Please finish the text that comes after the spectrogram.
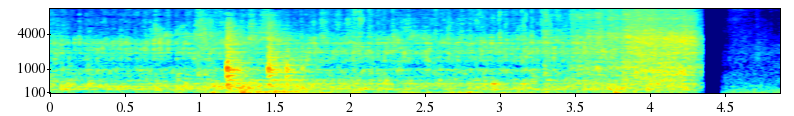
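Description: Water drains steadily from a water tank being emptied on a rooftop, a continuous rushing, splashing flow with a couple of brief knocks, running for about four seconds before it stops abruptly.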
